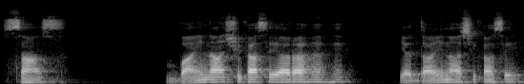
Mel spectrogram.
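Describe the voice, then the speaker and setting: A man guiding a meditation in Hindi with calm, measured instructions. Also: fairly low pitch. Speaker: meditation guide.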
